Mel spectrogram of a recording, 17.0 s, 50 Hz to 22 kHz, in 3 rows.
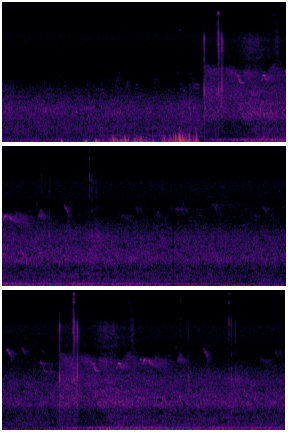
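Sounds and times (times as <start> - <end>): small birds chirping: 3.8 - 17.0
sharp clicks: 12.4 - 14.0.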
